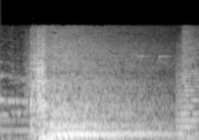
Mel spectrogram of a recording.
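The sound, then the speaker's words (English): A new Volkswagen Passat's engine, started remotely with a key fob, cranks and turns over, then revs up loudly with a rising mechanical roar before settling into a steady idle, with no voices. “We then see in the kitchen the father uses his key fob that allows you to start your car remotely.”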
